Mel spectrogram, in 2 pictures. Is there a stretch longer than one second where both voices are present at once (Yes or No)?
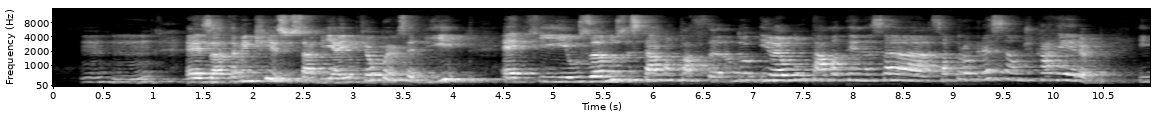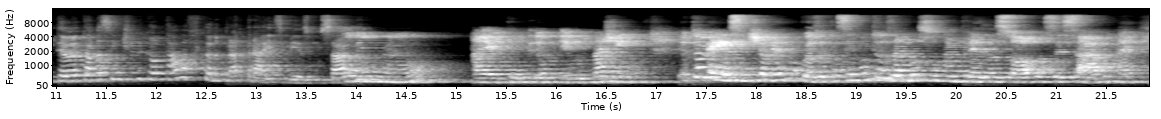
No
